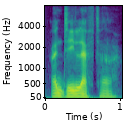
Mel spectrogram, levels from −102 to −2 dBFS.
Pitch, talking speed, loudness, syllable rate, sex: 85 Hz, 230 wpm, -16 LUFS, 4.7 syllables/s, male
